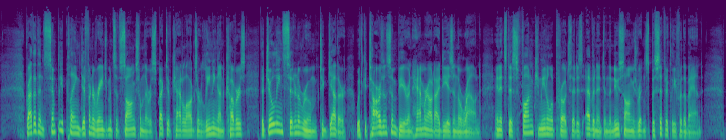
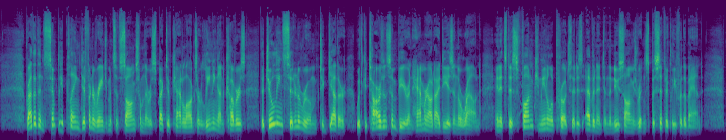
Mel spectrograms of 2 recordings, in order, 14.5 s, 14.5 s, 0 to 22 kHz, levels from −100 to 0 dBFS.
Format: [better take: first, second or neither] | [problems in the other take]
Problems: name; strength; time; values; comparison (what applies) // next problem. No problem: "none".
first | thin; very; fading below 300 Hz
